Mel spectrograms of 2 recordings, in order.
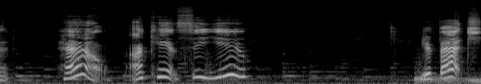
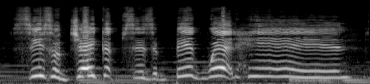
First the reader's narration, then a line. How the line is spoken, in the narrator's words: I yelled suddenly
